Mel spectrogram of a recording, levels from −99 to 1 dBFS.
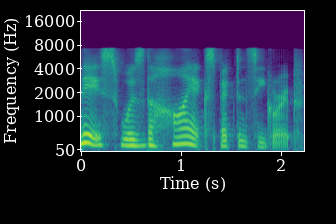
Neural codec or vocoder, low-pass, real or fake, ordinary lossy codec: codec, 16 kHz, about 1 kbps, DyCAST, with the encoder's durations; 7.2 kHz; fake; MP3, 64 kbps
